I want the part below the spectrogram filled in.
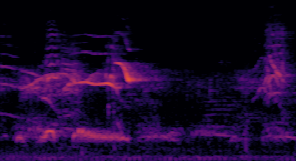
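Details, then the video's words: Common hill myna speaking human language: a mix of bright sliding whistles and voice-like harmonic notes, loudest just past one second, then softer speech-like sounds fading out. "common hill myna speaking human language"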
